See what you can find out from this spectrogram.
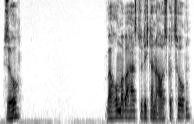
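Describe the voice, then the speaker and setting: An actor playing a stern, brooding boarding-school pupil who probes and commands in a German radio play. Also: male voice, on the low side, steady tone, moderate pace, darkish tone, close to an everyday voice. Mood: stern, accusing. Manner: insistent, probing, commanding.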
